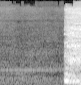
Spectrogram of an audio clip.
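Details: After a short quiet pause, one sharp, forceful cough; voluntary efficient cough technique for airway clearance of mucus.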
